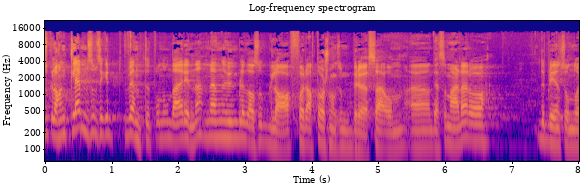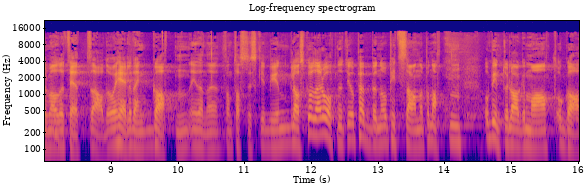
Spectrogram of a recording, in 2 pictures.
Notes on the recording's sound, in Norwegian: Korrespondentene møter publikum i Store studio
